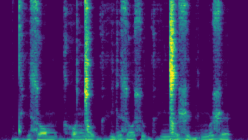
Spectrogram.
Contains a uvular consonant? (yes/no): no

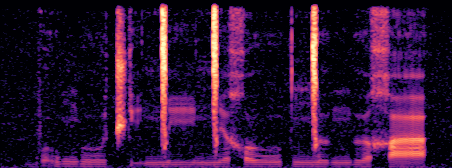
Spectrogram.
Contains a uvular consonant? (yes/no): yes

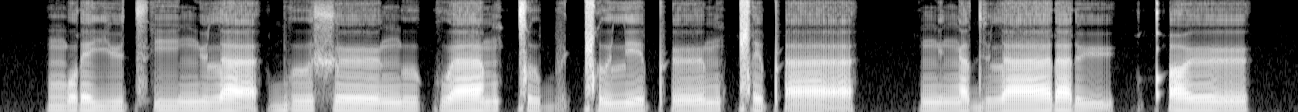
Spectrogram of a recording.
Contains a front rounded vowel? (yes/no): yes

